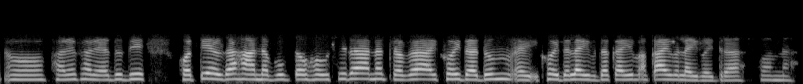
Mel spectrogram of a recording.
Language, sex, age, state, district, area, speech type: Manipuri, female, 45-60, Manipur, Churachandpur, urban, conversation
